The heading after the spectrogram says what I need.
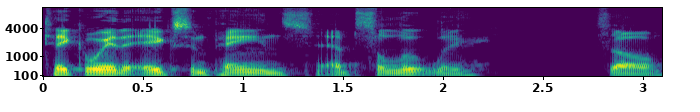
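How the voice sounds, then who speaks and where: A man talks in a plain, everyday voice at a medium pitch and moderate pace with fairly even intonation. The recording is very clean with a silent background. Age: 50s. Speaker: podcast host. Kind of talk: casual chat.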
